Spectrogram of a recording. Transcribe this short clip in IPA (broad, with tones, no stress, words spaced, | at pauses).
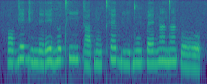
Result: ɔ˨ɡe˦ɡi˨ ne˨ɾe˦˨nʊ˦tʰiː˦ ɡa˨ɓũ˨kʰɛ˦biː˨ dũ˦k͡pɛ˦ ŋã˦dã˦k͡poː˨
